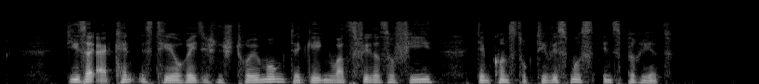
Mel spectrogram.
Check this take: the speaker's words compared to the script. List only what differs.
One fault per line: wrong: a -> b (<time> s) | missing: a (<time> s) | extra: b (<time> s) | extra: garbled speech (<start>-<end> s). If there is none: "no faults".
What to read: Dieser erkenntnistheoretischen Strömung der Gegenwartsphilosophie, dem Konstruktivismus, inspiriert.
no faults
